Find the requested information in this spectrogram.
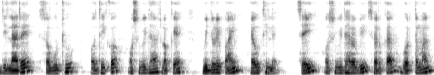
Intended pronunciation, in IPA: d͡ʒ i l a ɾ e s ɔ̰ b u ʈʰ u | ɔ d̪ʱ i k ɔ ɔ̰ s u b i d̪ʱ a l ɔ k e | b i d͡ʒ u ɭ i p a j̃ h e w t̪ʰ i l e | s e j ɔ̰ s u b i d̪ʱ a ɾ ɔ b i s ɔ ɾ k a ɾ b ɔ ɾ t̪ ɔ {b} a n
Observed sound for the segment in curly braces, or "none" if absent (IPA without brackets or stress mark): m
